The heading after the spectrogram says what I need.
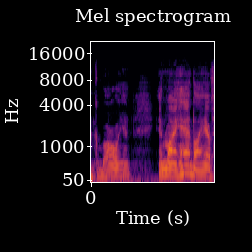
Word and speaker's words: Cobalion: a cabalian uh which some people pronoun pronounce various other ways but I prefer the pronunciation cabalian in my hand I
